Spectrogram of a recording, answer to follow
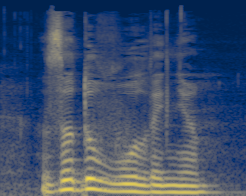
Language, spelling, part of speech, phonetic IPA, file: Ukrainian, задоволення, noun, [zɐdɔˈwɔɫenʲːɐ], Uk-задоволення.ogg
- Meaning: 1. satisfaction (fulfilment of a need or desire) 2. satisfaction (pleasure obtained by such fulfilment)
